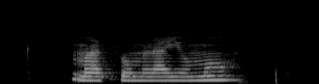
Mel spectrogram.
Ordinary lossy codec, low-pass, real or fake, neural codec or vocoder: MP3, 32 kbps; 3.6 kHz; real; none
